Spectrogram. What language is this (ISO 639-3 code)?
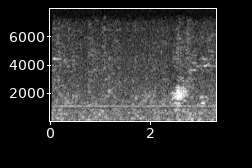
swa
